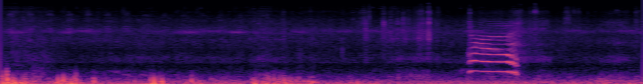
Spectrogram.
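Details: Stray cat at a fishing harbour, calm and affectionate while being petted, gives one clear, tonal meow about half a second long, slightly falling at the end, over steady low outdoor rumble and soft rustling.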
